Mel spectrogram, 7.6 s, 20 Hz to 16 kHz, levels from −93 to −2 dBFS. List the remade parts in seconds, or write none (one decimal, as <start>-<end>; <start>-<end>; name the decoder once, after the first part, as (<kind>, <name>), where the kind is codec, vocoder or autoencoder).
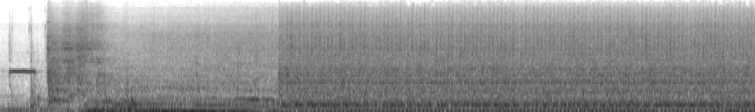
0.0-4.4 (vocoder, BigVGAN v2); 7.1-7.6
